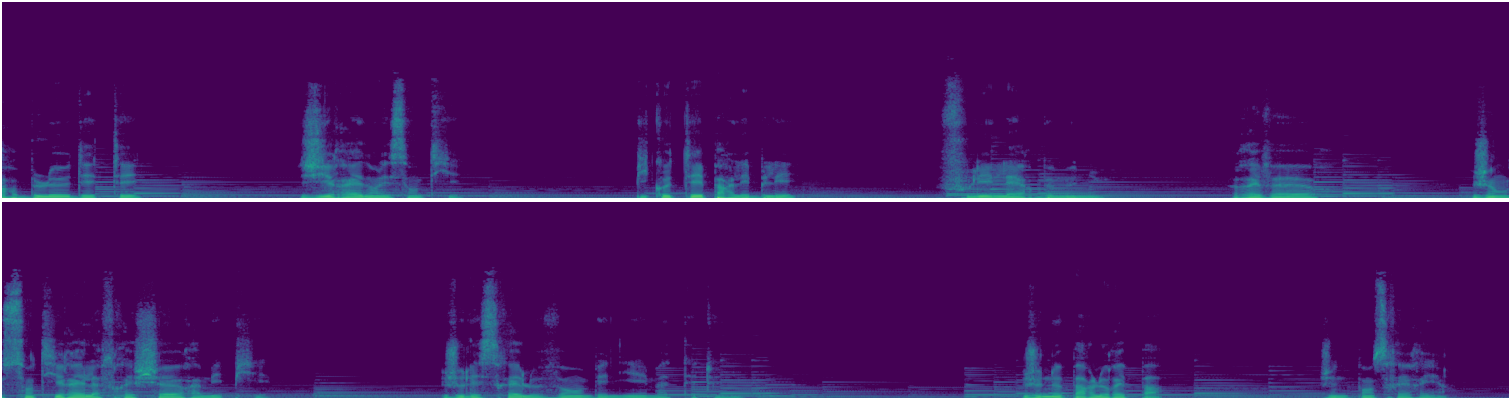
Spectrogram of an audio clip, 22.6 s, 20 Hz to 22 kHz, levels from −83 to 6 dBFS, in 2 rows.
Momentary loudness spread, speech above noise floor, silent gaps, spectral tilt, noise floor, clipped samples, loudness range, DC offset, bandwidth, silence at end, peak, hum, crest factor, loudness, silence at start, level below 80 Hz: 22 LU; 29 dB; none; -6 dB/octave; -58 dBFS; under 0.1%; 4 LU; under 0.1%; 13.5 kHz; 0.5 s; -8 dBFS; none; 22 dB; -30 LUFS; 0 s; -48 dBFS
